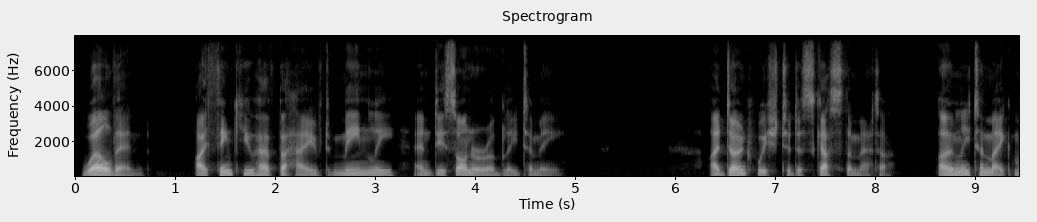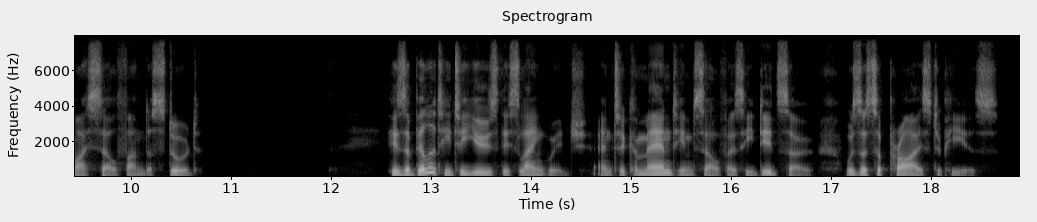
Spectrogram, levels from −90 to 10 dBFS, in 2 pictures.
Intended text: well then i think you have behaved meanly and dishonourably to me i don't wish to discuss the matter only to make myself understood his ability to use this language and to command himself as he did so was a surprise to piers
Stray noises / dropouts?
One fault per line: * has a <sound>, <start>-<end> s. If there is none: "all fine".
all fine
